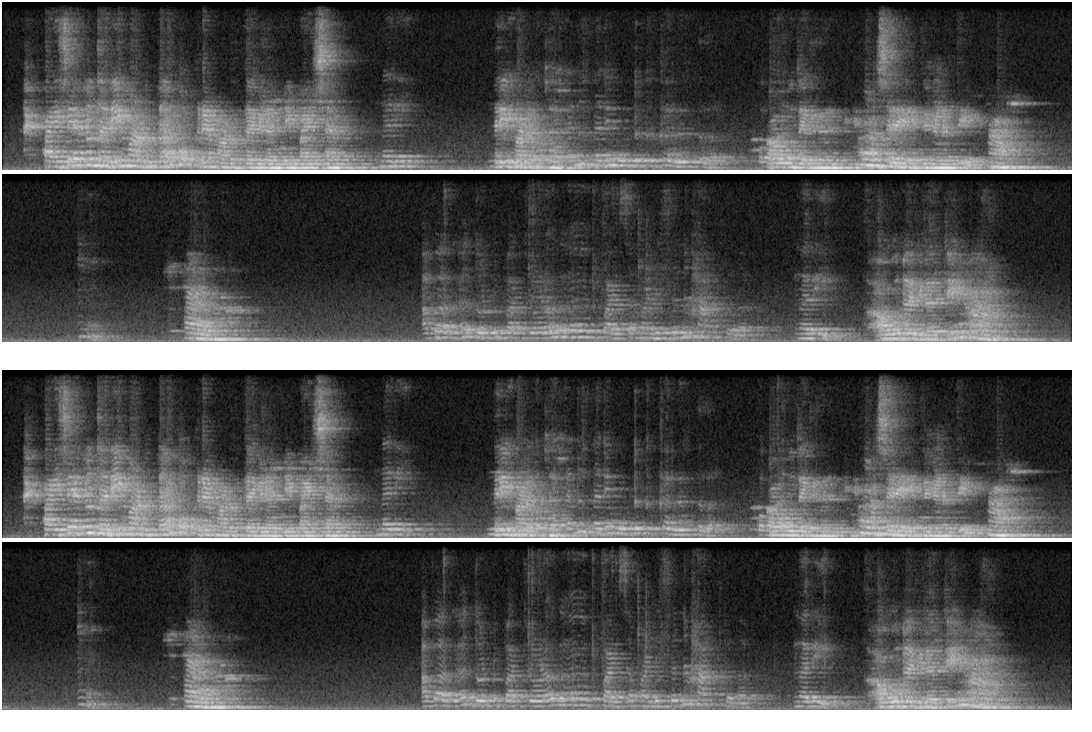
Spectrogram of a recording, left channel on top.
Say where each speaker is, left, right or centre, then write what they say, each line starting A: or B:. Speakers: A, on the right (about 25°); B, on the right (about 55°).
A: ಪಾಯ್ಸ ಯಾರು ನರಿ ಮಾಡುತ್ತಾ ಕೊ ಕ್ರೆ ಮಾಡುತ್ತ ಗೆಳತಿ ಪಾಯ್
B: ನರಿ, ನರಿ
A: ಮಾಡುತ್ತ
B: ಮಾಡತ್ತೆ ಯಾಕಂದ್ರ ನರಿ ಊಟಕ್ಕೆ ಕರ್ದಿರ್ತದ. ಕೊಕ್ಕರೆಗ
A: ಹೌದಾ ಗೆಳತಿ ಹ್ಮ ಸರಿ ಆಯ್ತು ಗೆಳತಿ ಹಾ.
B: ಹ್ಮ.
A: ಹೂಂ.
B: ಅವಾಗ ದೊಡ್ಡ ಪಾತ್ರೆ ಒಳಗ ಪಾಯ್ಸ ಮಾಡಿದ್ದನ್ನ ಹಾಕ್ತದ. ನರಿ
A: ಹೌದ ಗೆಳತಿ ಹಾ.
